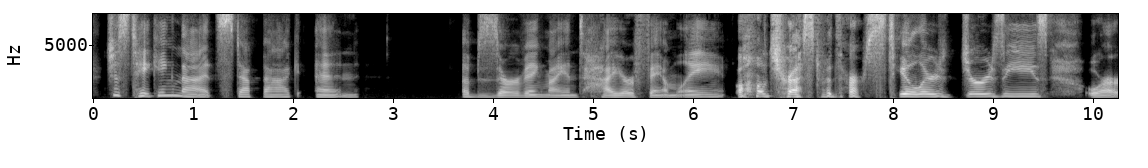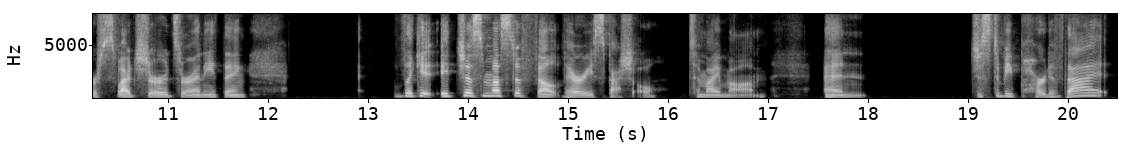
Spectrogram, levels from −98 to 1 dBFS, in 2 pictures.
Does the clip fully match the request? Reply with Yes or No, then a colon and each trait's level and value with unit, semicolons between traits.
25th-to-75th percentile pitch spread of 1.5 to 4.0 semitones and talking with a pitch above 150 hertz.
No: average, 5.1 semitones; medium, 185 Hz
